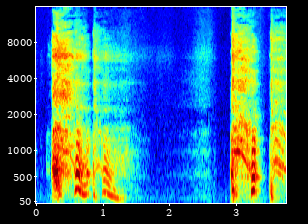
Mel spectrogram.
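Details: Several harsh, forceful acted coughs in two short bursts separated by a pause; a deliberate imitation of coughing.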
